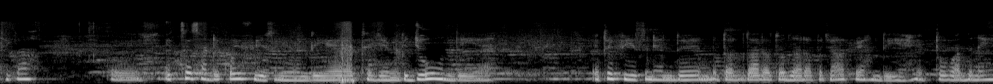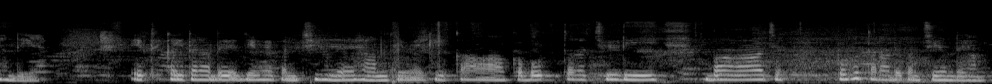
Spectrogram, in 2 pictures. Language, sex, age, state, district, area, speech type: Punjabi, female, 30-45, Punjab, Ludhiana, urban, spontaneous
